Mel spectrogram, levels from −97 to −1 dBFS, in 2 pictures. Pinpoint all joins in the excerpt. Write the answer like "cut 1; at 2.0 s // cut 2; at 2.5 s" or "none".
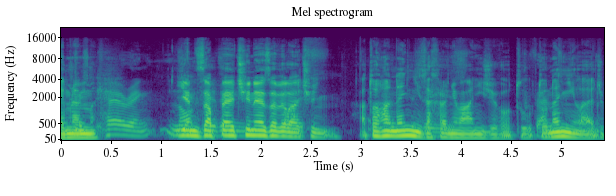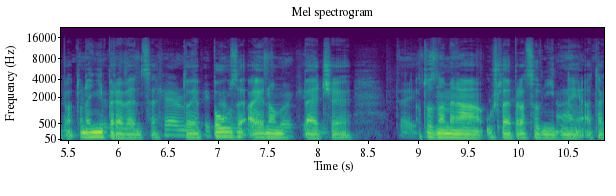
cut 1; at 2.8 s

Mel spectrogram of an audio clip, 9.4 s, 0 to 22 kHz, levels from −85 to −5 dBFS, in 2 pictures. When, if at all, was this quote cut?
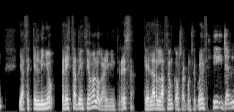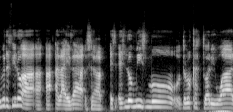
cut 1; at 4.1 s // cut 2; at 6.8 s

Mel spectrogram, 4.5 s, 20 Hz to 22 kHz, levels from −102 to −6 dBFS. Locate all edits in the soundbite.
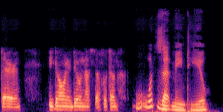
cut 1; at 2.6 s

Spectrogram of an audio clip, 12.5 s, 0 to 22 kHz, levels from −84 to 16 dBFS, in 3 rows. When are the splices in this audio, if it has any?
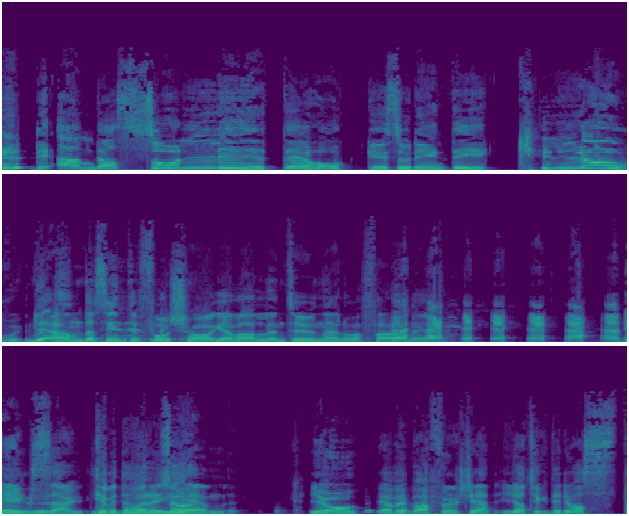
cut 1; at 8.3 s

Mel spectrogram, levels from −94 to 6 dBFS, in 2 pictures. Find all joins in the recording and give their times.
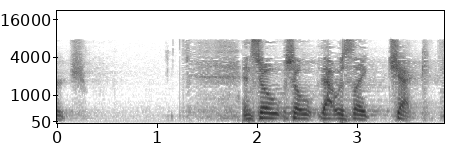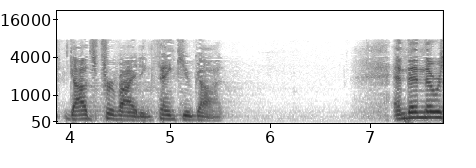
none

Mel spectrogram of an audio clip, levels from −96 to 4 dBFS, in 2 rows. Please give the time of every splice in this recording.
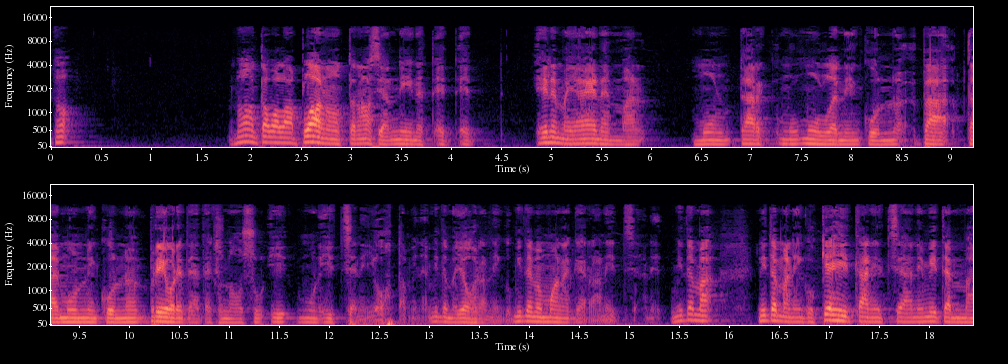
none

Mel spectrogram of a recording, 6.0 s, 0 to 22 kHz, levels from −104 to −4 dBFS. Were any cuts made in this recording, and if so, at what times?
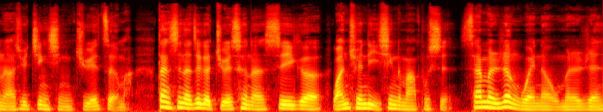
cut 1; at 1.5 s // cut 2; at 3.3 s

